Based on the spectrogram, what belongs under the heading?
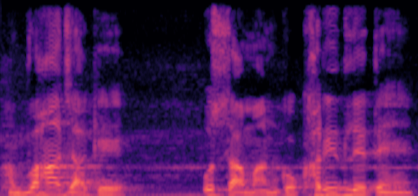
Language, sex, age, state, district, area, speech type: Hindi, male, 30-45, Uttar Pradesh, Hardoi, rural, spontaneous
